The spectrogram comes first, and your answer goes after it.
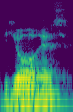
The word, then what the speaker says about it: Joris: pronouncing your name correctly is it yoris or joris oh is fine it's yoris but that's harder to pronounce so it's fine my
